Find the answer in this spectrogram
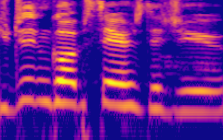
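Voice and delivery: mock, put-on, super excited speech. Retelling a story, voicing a woman questioning another woman: retelling a super excited question. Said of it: "she's still super excited".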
